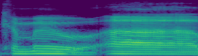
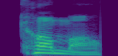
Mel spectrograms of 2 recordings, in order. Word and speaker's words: Camus: Represent Camus. But like, no, yeah, I mean, thank you, but it's pronounced como.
